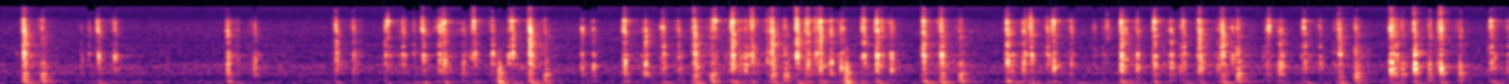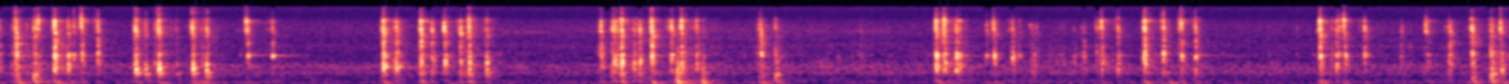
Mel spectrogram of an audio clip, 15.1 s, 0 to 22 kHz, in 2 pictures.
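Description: Both hands type rapidly on a full-size backlit Bloody B820R mechanical keyboard with plastic keycaps, which sits on a desk in front of a laptop. The fingertips press and tap the keys in fast bursts of short, sharp clacks with a brief pause between runs. The result is a dense, bright plastic clatter of keystrokes.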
